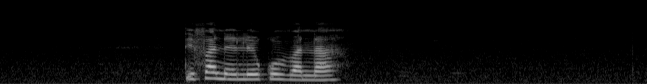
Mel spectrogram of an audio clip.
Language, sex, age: Tsonga, female, 20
